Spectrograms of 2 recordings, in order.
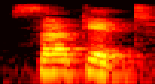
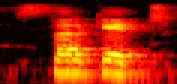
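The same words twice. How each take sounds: The two takes are said the same way.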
